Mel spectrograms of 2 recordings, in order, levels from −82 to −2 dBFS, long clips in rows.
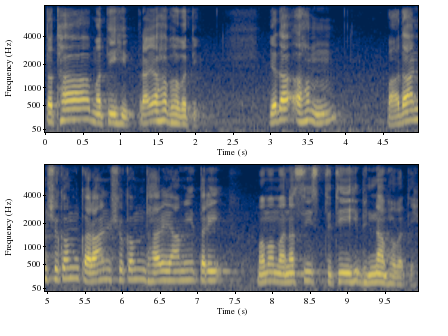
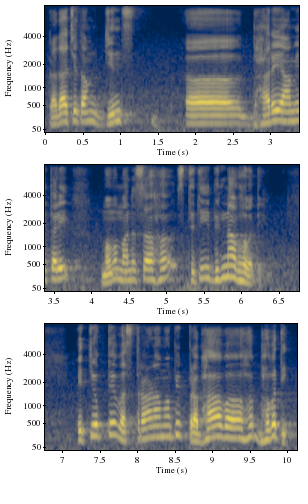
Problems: none marked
